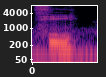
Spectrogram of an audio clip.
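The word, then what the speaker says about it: 乞: So the left part of this character is means mouth, and this part on its own is pronounced qi, which is kind of similar to this, and it means request or to beg.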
